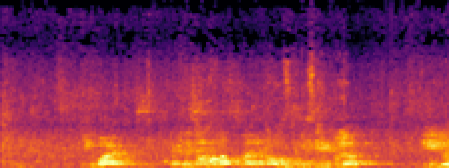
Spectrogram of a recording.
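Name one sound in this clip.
A man speaks calmly to an audience in a large hall.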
